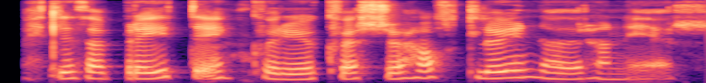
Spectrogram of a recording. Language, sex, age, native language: Icelandic, female, 30-39, Icelandic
